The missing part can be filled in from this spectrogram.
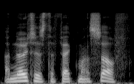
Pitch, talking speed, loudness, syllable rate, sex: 135 Hz, 225 wpm, -20 LUFS, 6.4 syllables/s, male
